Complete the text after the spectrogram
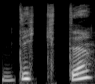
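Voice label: "dikte", Norwegian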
